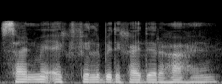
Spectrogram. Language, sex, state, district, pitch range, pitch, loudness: Hindi, male, Arunachal Pradesh, Papum Pare, 105-115 Hz, 110 Hz, -16 LUFS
